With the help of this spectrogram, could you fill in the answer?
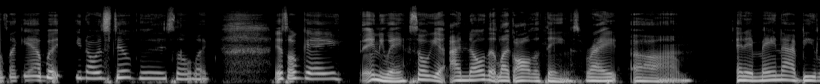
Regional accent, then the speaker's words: the South, United States; Don't judge me, I'm from the South.

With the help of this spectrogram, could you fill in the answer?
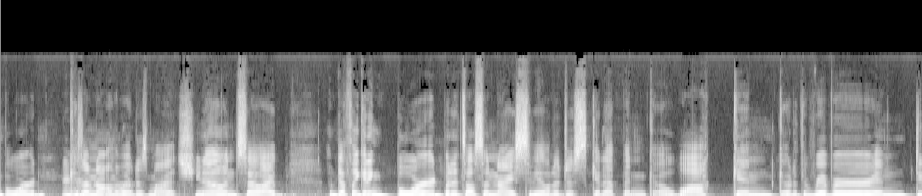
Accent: Rockwall, Texas, United States; But I also was living in my hometown. Like, I hadn't left ever. So I was just kind

